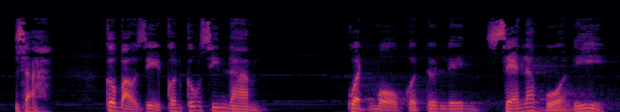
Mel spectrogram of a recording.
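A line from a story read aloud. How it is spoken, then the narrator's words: Trembling voice. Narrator (Vietnamese): Hắn lúc này run rẩy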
